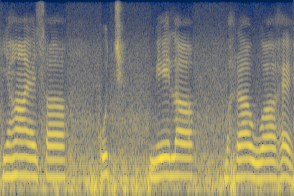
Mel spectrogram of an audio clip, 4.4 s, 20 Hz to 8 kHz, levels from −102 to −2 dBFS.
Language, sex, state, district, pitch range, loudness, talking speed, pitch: Hindi, female, Haryana, Charkhi Dadri, 220-235 Hz, -12 LUFS, 95 wpm, 225 Hz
